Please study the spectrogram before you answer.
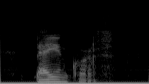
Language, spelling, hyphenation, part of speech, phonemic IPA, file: Dutch, bijenkorf, bij‧en‧korf, noun, /ˈbɛi̯jə(ŋ)ˌkɔrf/, Nl-bijenkorf.ogg
- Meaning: a skep, a woven beehive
